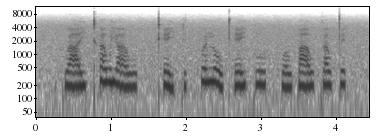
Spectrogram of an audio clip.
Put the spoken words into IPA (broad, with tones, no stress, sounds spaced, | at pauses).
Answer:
kʷ aː˨˧ j kʰ ɐ˥ w j ɐ˨ w | kʰ e˨˩ j k ɪ˨˥ k̚ f ɵ˥ n o˨˩ w t̪ʰ e˨˧ j k uː˨ k̚ f o˨˥ w p aː˧ w k ɐ˥ w t̪ ɪ˥ k̚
